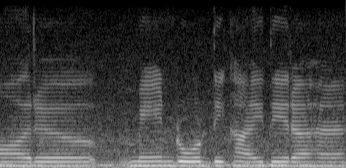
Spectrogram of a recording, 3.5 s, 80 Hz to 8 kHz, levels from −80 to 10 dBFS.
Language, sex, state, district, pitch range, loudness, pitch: Hindi, female, Chhattisgarh, Raipur, 195-200 Hz, -14 LUFS, 195 Hz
